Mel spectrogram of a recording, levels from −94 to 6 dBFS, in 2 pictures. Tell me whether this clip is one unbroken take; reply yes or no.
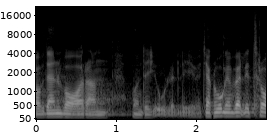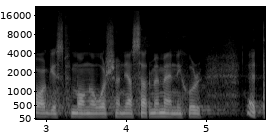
no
